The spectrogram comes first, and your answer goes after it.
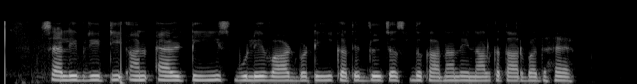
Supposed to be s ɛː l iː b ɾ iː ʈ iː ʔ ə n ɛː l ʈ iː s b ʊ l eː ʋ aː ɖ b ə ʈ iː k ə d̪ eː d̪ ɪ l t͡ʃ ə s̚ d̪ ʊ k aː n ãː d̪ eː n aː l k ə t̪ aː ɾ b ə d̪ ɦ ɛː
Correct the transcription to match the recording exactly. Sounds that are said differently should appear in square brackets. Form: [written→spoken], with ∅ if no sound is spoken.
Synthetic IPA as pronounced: s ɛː l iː b ɾ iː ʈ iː ʔ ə n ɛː l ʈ iː s b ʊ l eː ʋ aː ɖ b ə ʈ iː k ə [d̪→t̪] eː d̪ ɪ l t͡ʃ ə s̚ d̪ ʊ k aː n ãː d̪ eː n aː l k ə t̪ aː ɾ b ə d̪ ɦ ɛː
